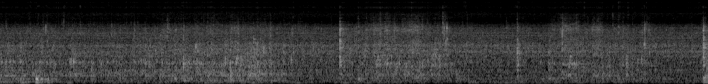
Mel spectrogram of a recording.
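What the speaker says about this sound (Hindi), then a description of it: "और अच्छी तरह भून लेंगे।" Tender meat (gosht) being fried and stirred in a pan with a little water, a continuous close sizzle and bubbling with occasional scraping clicks of the spoon, no speech.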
